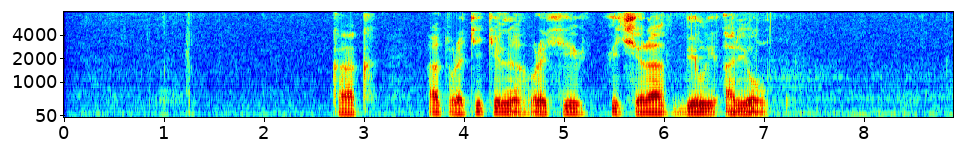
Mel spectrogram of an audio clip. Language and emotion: Russian, neutral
